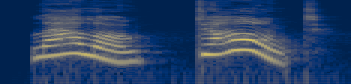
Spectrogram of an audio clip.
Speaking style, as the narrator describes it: Keela screamed

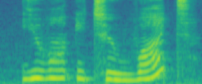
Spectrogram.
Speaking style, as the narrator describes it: She asked in a slightly incredulous tone

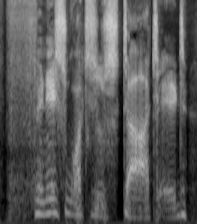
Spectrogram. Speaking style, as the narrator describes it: boomed

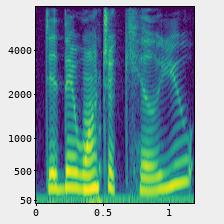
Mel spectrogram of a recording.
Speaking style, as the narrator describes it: I asked

